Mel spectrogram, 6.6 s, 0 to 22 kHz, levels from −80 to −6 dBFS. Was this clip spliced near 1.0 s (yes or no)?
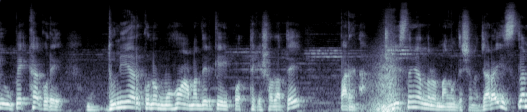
no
